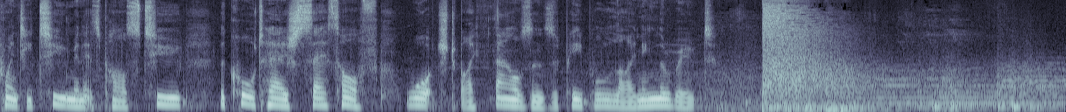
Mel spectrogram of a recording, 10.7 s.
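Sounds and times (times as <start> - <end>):
speech: 0.0 - 7.3
field gun firing during the Queen's funeral cortege: 7.6 - 8.8.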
